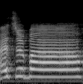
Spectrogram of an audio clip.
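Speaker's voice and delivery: shouting. The speaker greets someone who cannot hear them, yelling. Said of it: "I'm yelling at you".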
